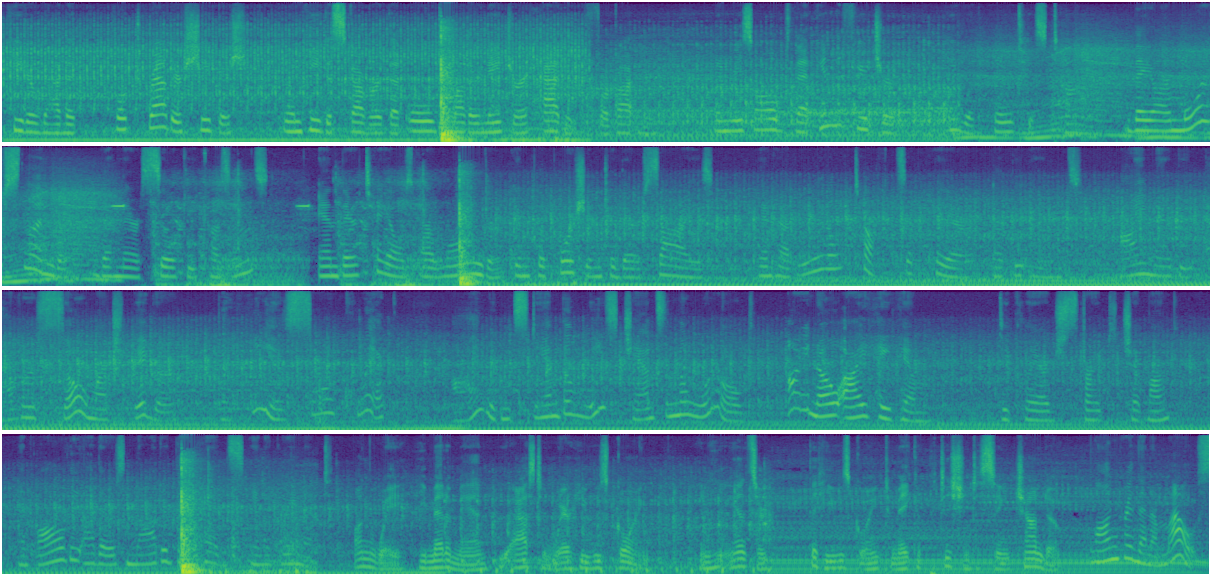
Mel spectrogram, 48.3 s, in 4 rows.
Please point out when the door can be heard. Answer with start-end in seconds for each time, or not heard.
4.3-5.7, 16.6-18.0, 38.0-39.4.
